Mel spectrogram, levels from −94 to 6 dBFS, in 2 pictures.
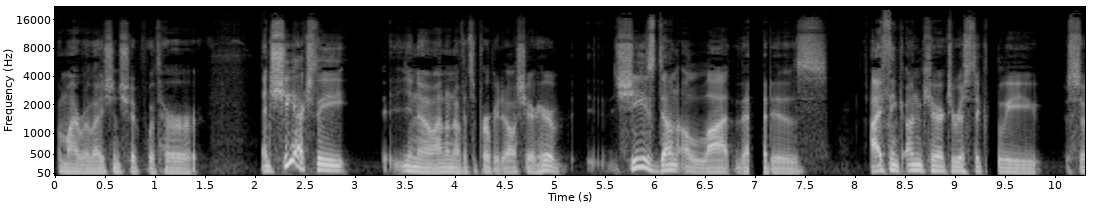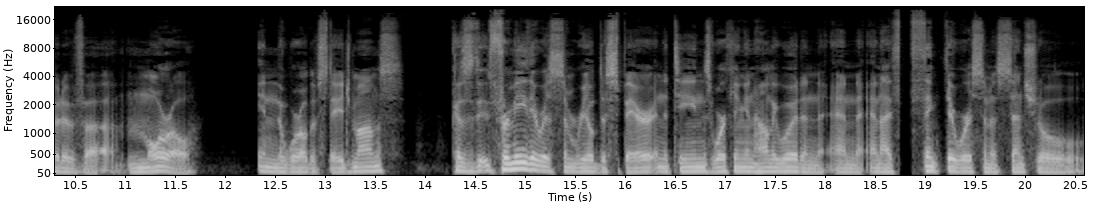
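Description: A speech clip with three gaps at joins of encoded pieces. Silence cuts into the continuous speech at 6.94 to 7.08 s (142 ms), 9.32 to 9.43 s (110 ms) and 18.74 to 18.86 s (119 ms). Each gap has edges smeared by the codec. The speech then resumes where it stopped. The pieces were encoded separately and joined untrimmed. Each encoder's leading delay and padded final frame remain as dead air.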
